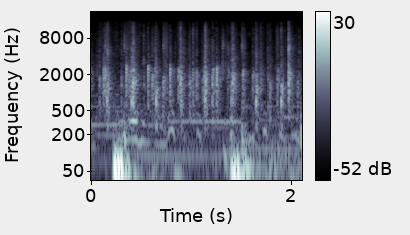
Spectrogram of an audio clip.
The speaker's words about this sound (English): Wait, and now I'm clapping. Damn, that's G1. Even worse. Really? I'm not in control of the soundboard.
